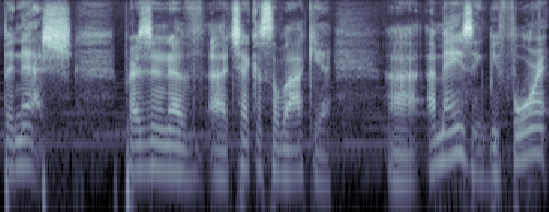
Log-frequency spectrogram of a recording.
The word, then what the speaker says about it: Beneš: Oh, here it is, pronounced Beneš, president of Czechoslovakia.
